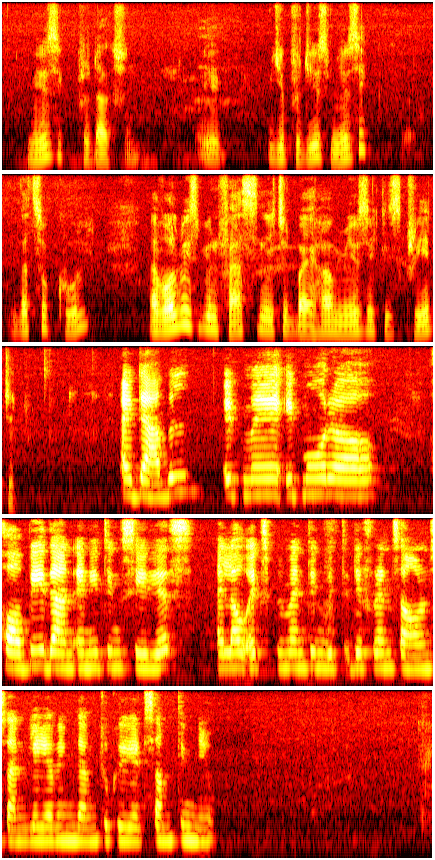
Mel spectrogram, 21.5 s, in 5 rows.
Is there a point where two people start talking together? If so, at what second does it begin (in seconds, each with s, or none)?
none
